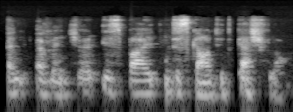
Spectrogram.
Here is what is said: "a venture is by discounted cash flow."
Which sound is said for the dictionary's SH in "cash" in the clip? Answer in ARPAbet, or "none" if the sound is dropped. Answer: SH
